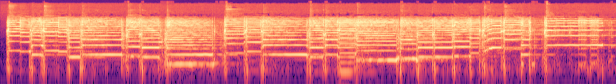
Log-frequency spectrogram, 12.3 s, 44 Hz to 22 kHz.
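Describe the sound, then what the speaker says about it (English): Distorted electric guitar plays a lead line, notes moving up and down with sustained bends, over steady chords, ending on a high G, loud and continuous, no voices. "Then guitar 1 is going to do this lead"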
